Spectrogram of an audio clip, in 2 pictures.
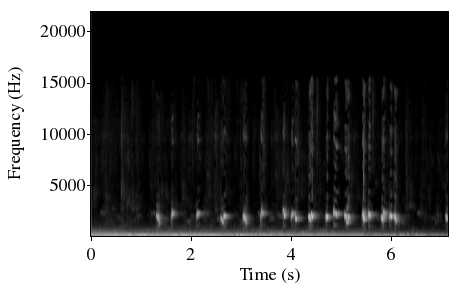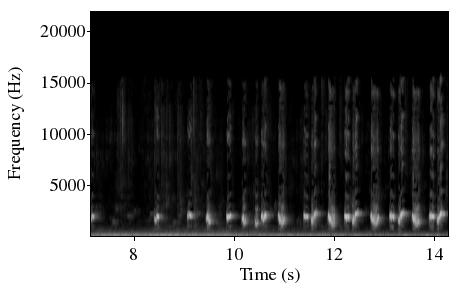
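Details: Fighting-provoking lure of a sooty-headed bulbul: a rumbling low noise fades as clipped, bubbly whistles begin, first spaced out, then quickening into a dense, chattering series.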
